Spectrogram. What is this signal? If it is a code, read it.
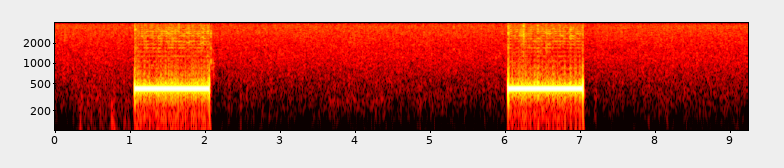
Ringback tone (Europe, 425 Hz).
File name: out- -2002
